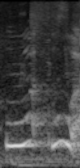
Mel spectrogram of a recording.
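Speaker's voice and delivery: ordinary talk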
